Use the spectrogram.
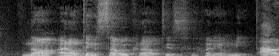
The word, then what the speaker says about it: Sauerkraut: How do you pronounce it? Sauerkraut. Sauerkraut.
